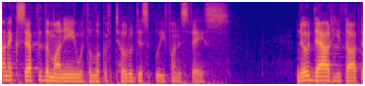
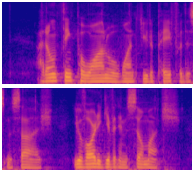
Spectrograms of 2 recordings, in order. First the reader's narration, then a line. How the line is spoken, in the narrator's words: I whispered to Swamiji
